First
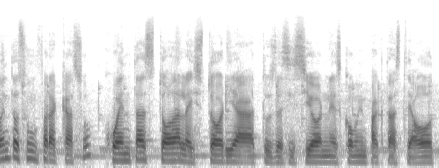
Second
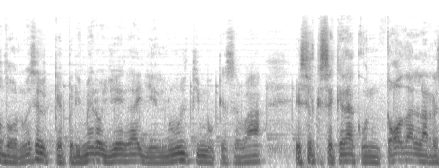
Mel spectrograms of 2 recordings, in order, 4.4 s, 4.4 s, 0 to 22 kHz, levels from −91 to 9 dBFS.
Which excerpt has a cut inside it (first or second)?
first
